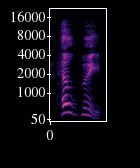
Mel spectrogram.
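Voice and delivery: high, loud plea for help; loud, pleading shout; desperate cry. A narrator's reading. Blinded man cries for help.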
